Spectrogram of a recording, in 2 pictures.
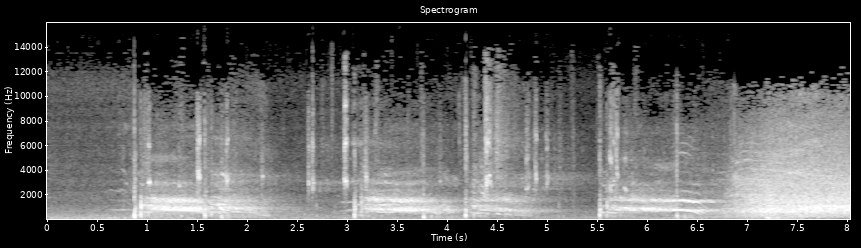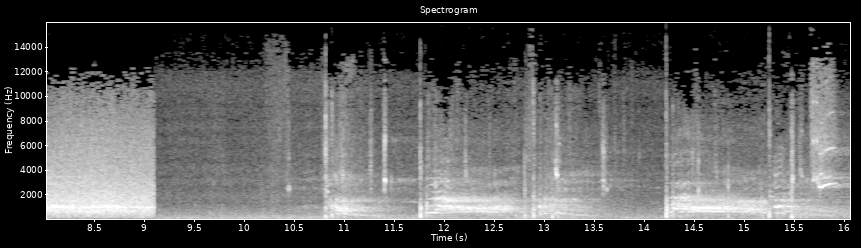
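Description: Tennis match sound on a hard court: a tennis ball bouncing and struck by rackets, heard as short sharp knocks, with voices between them. A loud burst of crowd noise rises about seven seconds in and cuts off suddenly two seconds later.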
